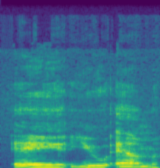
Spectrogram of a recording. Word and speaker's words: Aum: did he say that M has three parts in its pronunciation a u m rather than o om M because he said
